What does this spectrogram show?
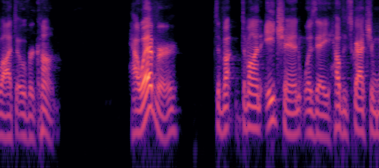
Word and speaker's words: Achane: Yeah, that's certainly the question of the week, and credit to you for nailing the Achane pronunciation. We learned that this week. That is indeed the correct pronunciation of his name.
